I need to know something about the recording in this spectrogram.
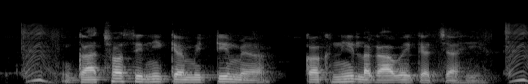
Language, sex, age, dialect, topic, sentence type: Maithili, male, 25-30, Angika, agriculture, statement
